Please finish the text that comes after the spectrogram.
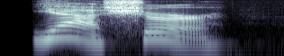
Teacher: Yeah, sure. Calm falling tone.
